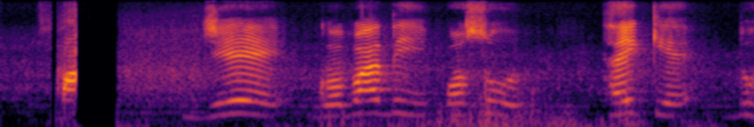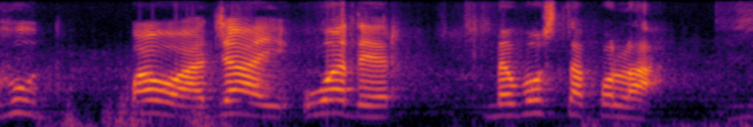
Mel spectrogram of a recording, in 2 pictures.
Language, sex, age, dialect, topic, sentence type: Bengali, male, 18-24, Jharkhandi, agriculture, statement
